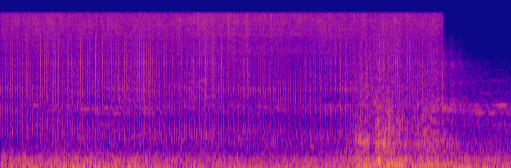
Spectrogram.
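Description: A repair tool hisses and crackles steadily.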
